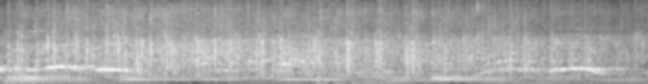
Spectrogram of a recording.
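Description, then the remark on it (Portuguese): A church audience claps steadily in a dense, sustained wash of applause given to the Lord, with sustained low musical tones and a few voices rising underneath, fading slightly at the end. “Se você crê nisso, dê um forte aplauso ao Senhor.”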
